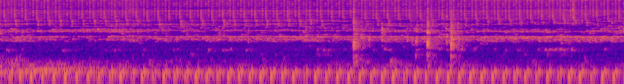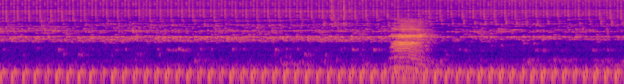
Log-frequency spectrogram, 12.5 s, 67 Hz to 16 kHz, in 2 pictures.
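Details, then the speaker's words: Suzuki Shogun 125 idling with battery removed after replacing weak regulator/rectifier (kiprok): steady even low putter about three beats a second, no misses; now smooth, normal idle. "jadi saat kita lepas aki ini setelah kita lakukan pergantian pada kiproknya mesin itu jadi enak"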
